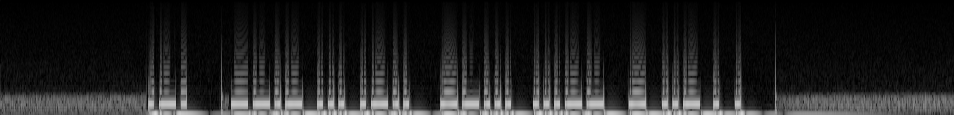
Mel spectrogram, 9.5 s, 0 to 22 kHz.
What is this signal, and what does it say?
Morse code, heard as a keyed tone, about 23 wpm, 400 Hz. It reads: R QSL 73 TU EE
